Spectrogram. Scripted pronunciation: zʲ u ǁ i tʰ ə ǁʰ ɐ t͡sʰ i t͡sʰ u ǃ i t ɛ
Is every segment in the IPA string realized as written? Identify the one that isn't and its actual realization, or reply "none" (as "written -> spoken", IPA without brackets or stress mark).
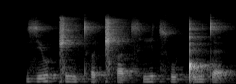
none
